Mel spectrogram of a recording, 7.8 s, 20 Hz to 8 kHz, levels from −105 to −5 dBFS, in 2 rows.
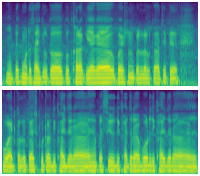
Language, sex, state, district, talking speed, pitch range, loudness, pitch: Hindi, male, Haryana, Rohtak, 260 wpm, 110-115 Hz, -16 LUFS, 115 Hz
